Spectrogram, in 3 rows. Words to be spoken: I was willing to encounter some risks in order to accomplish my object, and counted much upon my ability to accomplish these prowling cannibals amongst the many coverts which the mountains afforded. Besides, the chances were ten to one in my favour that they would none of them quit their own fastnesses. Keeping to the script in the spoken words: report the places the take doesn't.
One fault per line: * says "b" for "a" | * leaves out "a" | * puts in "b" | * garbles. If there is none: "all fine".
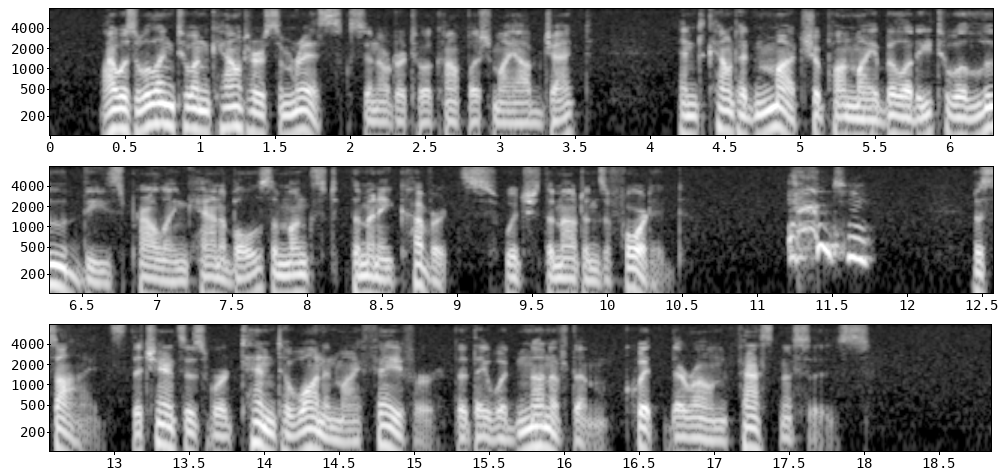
* says "elude" for "accomplish"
